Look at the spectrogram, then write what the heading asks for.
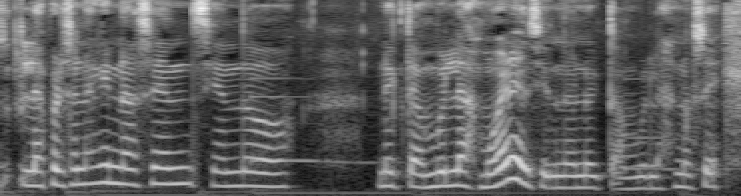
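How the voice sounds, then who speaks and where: A woman speaks at medium pitch with ordinary pitch variation over noticeable background noise. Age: 20s. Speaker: podcaster. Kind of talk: casual monologue. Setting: at home late at night.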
